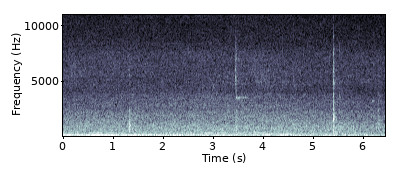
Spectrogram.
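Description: CSX freight train's cars rolling away, a steady low rumble with three short sharp metallic clinks spaced out across it.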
